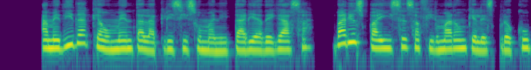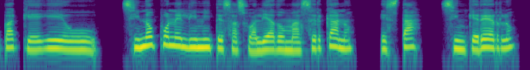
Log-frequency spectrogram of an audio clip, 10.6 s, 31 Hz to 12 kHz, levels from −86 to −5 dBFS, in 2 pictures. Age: 30-49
